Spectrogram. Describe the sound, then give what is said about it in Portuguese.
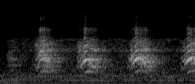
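A cat makes four short, yappy bark-like calls, like a small dog, evenly spaced about half a second apart, moderately loud, with no talking. “Tem gato que late no YouTube aqui, ó.”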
